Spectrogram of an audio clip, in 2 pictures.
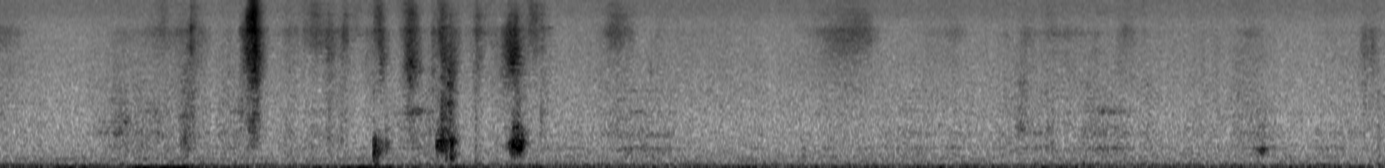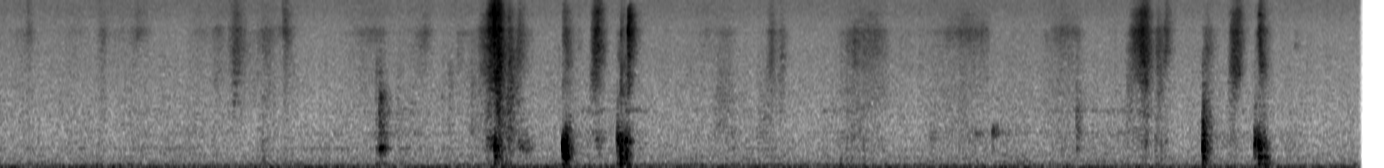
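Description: Clothing rustles as a person pulls on a jersey.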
